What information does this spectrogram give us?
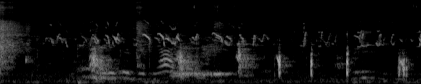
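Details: A hen calls while feeding her chicks in rainy village weather in Pakistan. Drawn-out grumbling clucks give way to short, clipped clucks spaced about a third of a second apart, with high twittering chick peeps throughout.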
